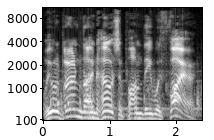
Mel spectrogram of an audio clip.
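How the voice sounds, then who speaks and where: A man's voice: on the high side, very animated, moderate pace, music in the background. A man playing an angry, threatening tribesman of ancient Israel in a dramatized scripture recording, declaiming confrontationally. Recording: clear background ambience noise.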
